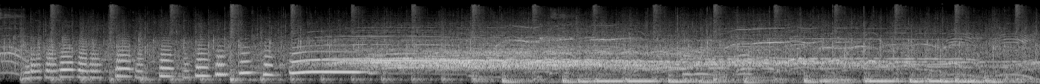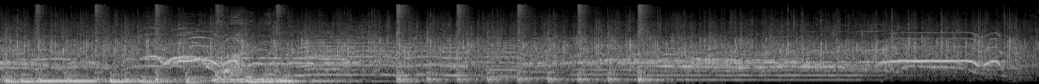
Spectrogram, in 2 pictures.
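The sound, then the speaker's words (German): A live crowd claps and cheers loudly and continuously for about twenty seconds, with whoops and shouts rising above dense, sustained applause. “Ein komplett angemessener Applaus, würde ich sagen.”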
